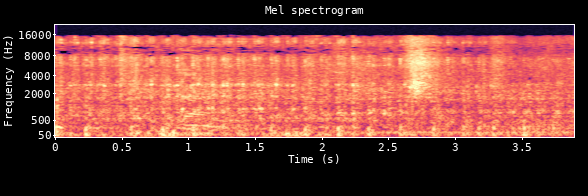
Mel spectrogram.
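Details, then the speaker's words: Honda Wave 110R small single at low idle after a hard-starting fix in the wiring (cleaned, hose added), full-wave setup: fast steady putter with no stumble or surging, and the high-beam headlight doesn't flicker. Normal idle. "hindi na umaandap kahit mababa ang Menor hindi umaandap"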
